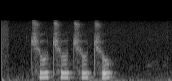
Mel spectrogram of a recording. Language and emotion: Russian, neutral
